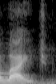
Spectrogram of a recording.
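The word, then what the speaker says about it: wise: fine next है हमारा वाई देखो स्पेलिंग है हमारा डब्ल्यू आई एस ई डब्ल्यू का साउंड निकलता है व आई का साउंड निकलेगा लॉन्ग आई और ई साइलेंट रहेगा एस का साउंड निकलेगा ज यानी कि डब्ल्यू आई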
